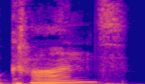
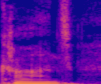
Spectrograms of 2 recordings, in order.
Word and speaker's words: Cannes: in the film festival Khan's Cannes whatever you want to call it but it's pronounced cons and it sits in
